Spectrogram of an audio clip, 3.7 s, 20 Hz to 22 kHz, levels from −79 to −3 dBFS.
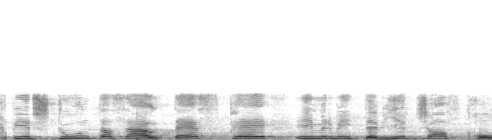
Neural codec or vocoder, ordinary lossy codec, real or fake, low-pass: none; none; real; 7.2 kHz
